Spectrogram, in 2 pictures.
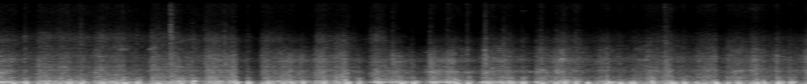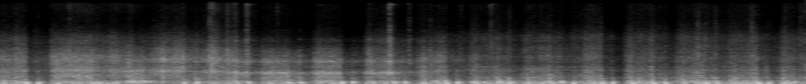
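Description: Passenger train running on the line, wheels clattering over the track with a constant rush of running noise. A steady low tone briefly joins the clatter about four seconds in.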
